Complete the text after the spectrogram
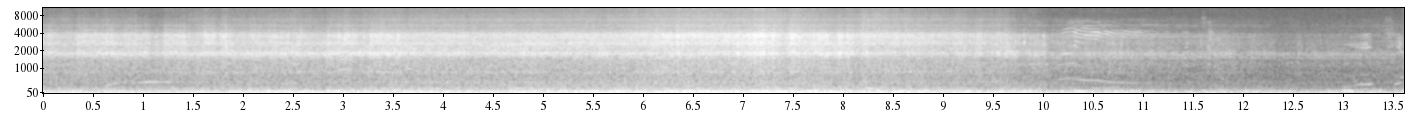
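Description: A motorcycle engine hums steadily while riding along a road.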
